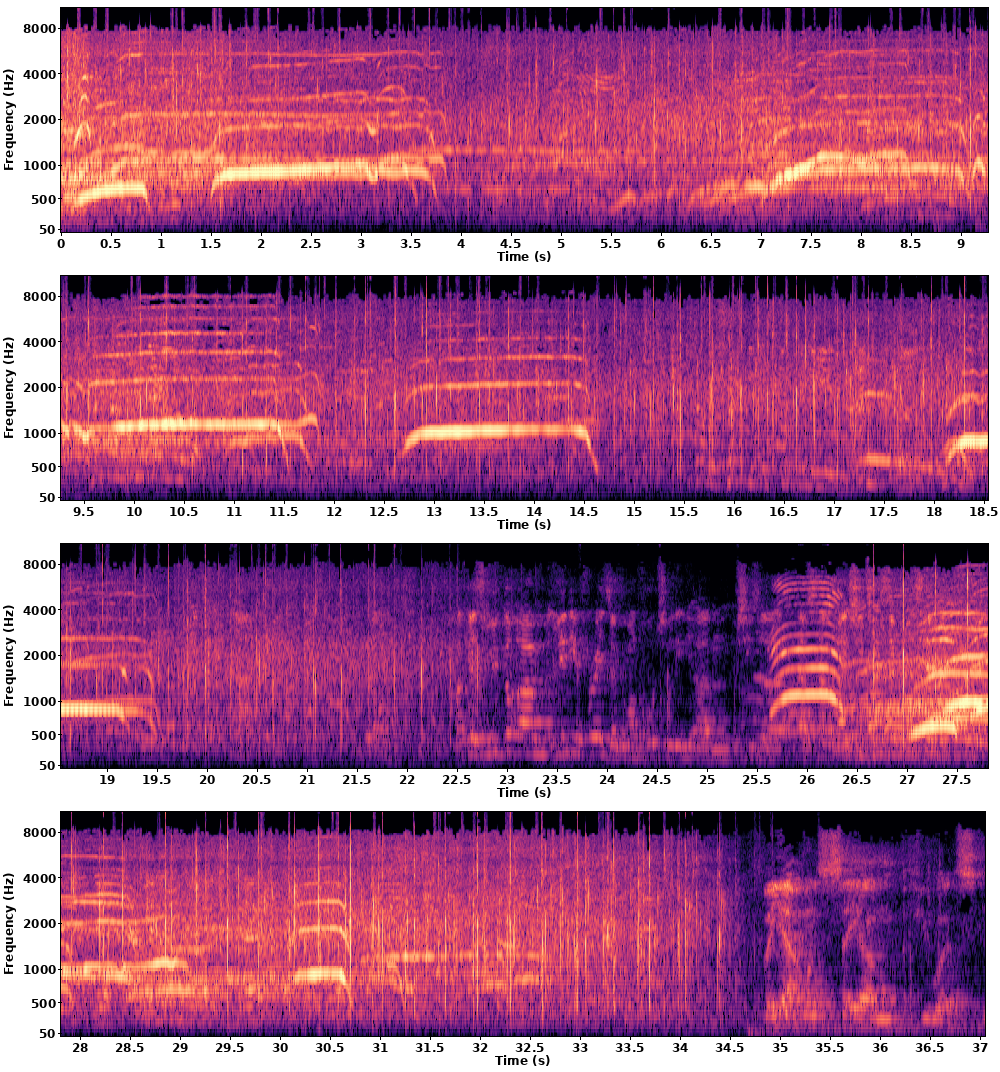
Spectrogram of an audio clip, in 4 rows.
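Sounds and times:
high whoops: 0:00.0 - 0:14.8, 0:17.9 - 0:19.7, 0:25.6 - 0:33.0
audience applauding: 0:00.0 - 0:23.4, 0:25.9 - 0:34.7.

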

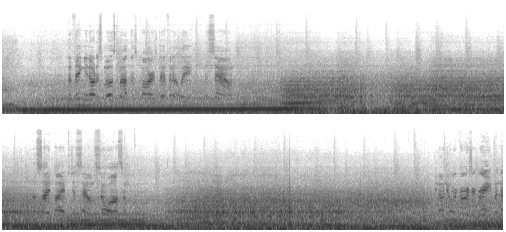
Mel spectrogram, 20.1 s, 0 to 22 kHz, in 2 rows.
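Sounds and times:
car engine running: 0:00.0 - 0:20.0.

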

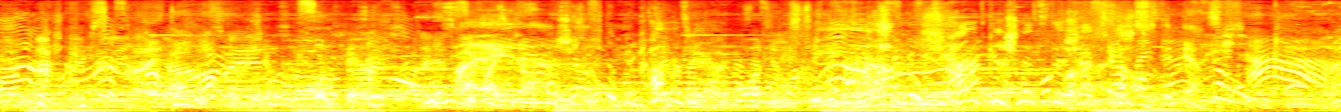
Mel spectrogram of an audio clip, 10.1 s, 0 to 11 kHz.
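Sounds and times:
background music: 0:00.0 - 0:10.0
people chattering: 0:00.0 - 0:10.0.

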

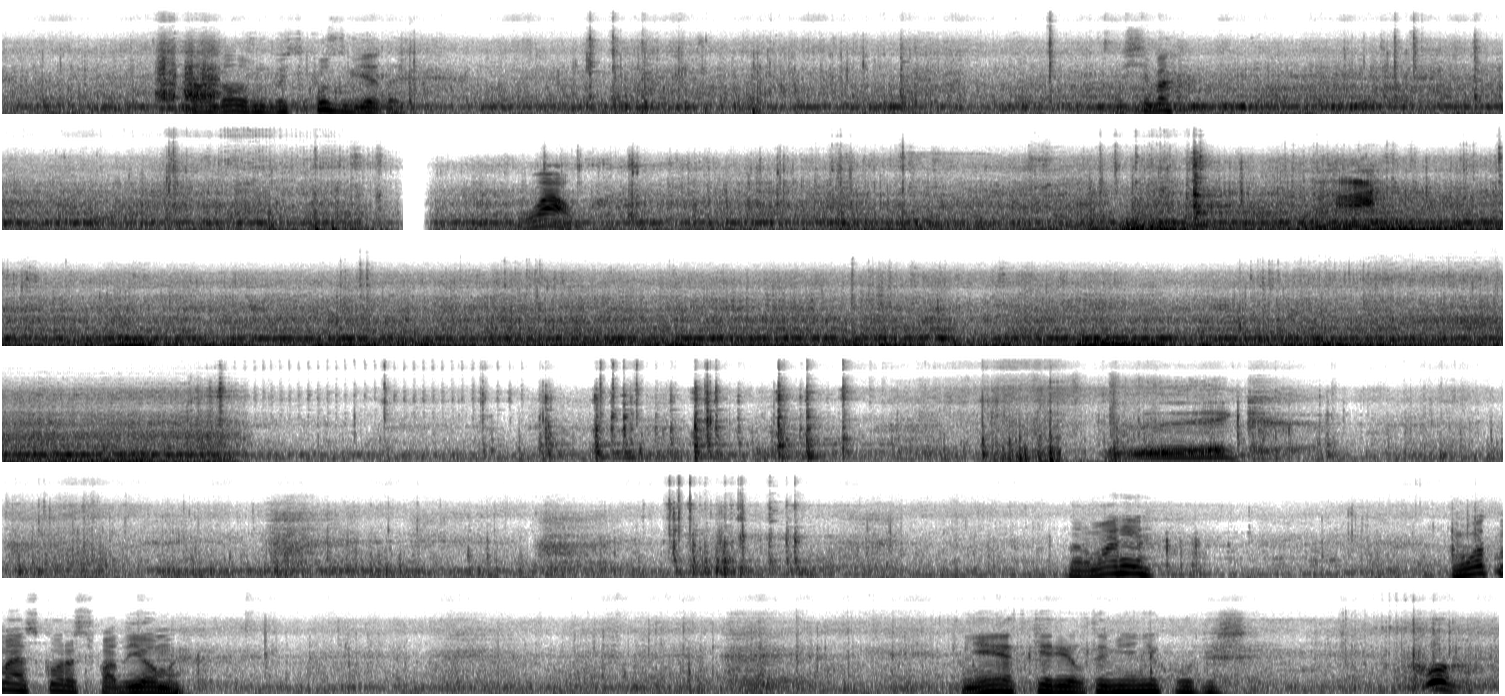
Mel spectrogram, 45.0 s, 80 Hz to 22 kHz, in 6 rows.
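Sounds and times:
bike clicks and rattles: 0:00.0 - 0:45.0
tyres rolling on dirt: 0:00.0 - 0:45.0
wind buffeting microphone: 0:12.5 - 0:23.7.

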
